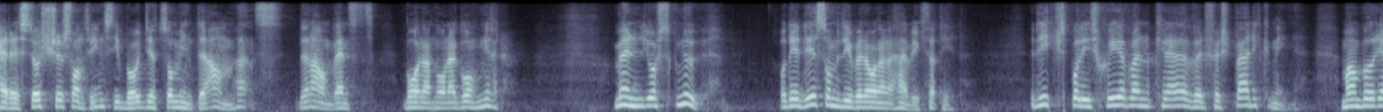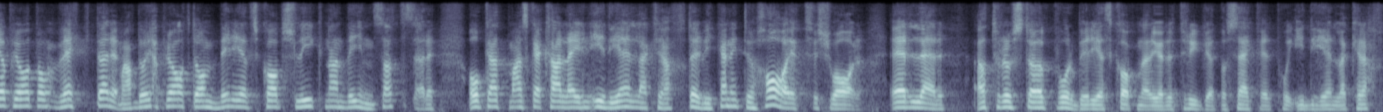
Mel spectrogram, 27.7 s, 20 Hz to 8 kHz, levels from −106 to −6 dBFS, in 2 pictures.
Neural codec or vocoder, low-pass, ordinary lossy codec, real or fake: codec, 16 kHz in and 24 kHz out, 0.6 kbps, FocalCodec, streaming, 4096 codes; 7.2 kHz; none; fake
